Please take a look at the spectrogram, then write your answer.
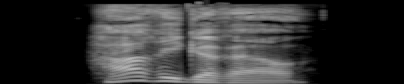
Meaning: inflection of haarig: 1. strong/mixed nominative masculine singular comparative degree 2. strong genitive/dative feminine singular comparative degree 3. strong genitive plural comparative degree
- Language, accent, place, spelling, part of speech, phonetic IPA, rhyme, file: German, Germany, Berlin, haarigerer, adjective, [ˈhaːʁɪɡəʁɐ], -aːʁɪɡəʁɐ, De-haarigerer.ogg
